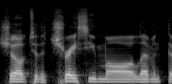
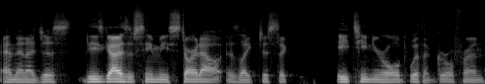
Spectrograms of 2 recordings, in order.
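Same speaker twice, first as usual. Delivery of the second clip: usual speaking voice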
